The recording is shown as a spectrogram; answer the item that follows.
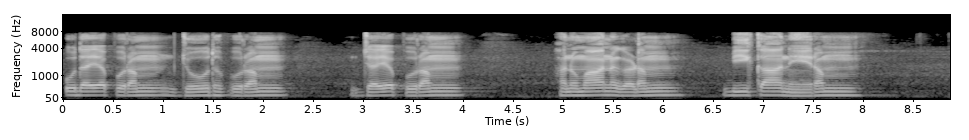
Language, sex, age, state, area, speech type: Sanskrit, male, 18-30, Rajasthan, urban, spontaneous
